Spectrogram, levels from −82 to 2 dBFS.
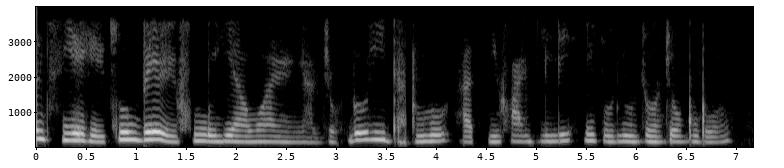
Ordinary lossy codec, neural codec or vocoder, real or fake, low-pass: none; codec, 16 kHz in and 24 kHz out, 1.1 kbps, FireRedTTS-2 codec; fake; 3.6 kHz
